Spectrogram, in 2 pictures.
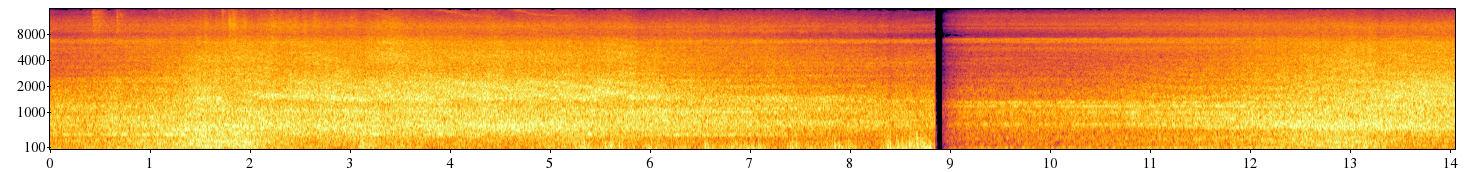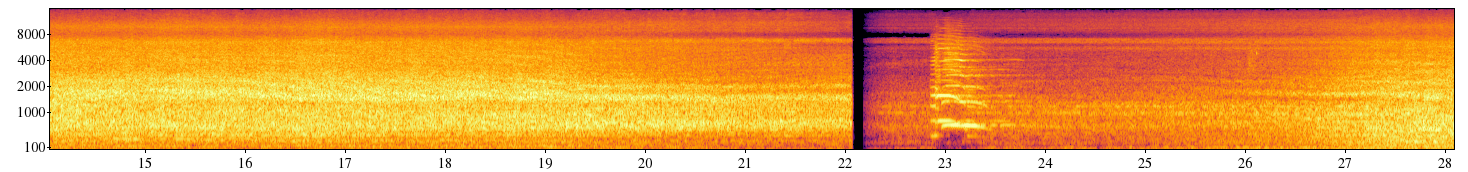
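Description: Electric passenger trains running past at speed: a locomotive-hauled train rumbles by with wheels clattering over the rails, and the sound breaks off abruptly twice. About three-quarters of the way through a train horn sounds briefly, falling slightly in pitch. Near the end an EN57 electric multiple unit swells into a loud run past.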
